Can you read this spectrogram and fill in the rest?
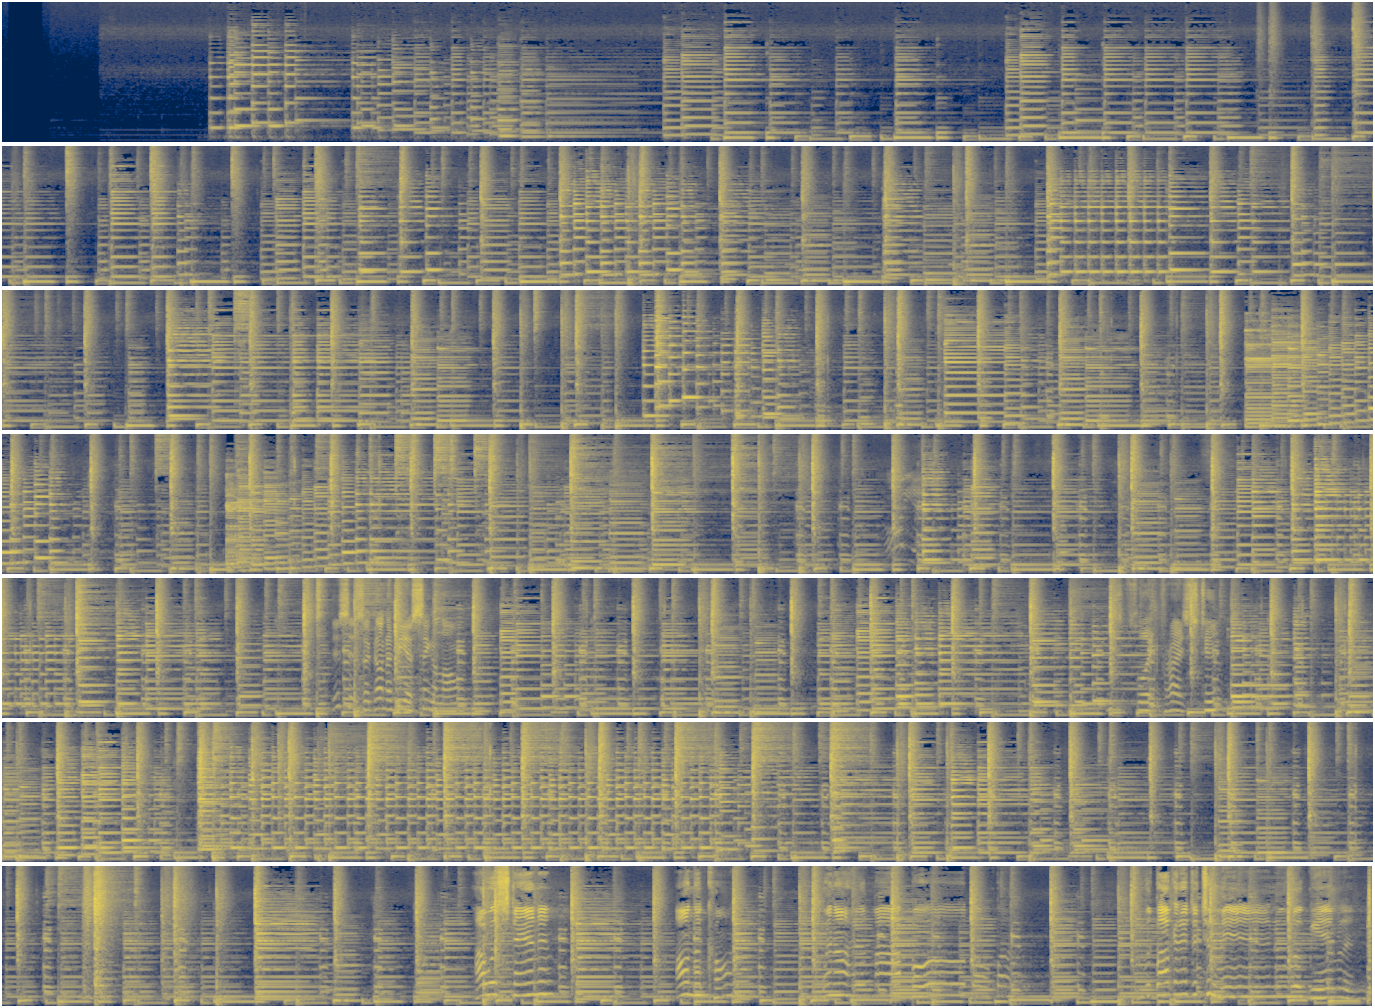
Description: from our session at The Musicians’ Union Hall: Stagger Lee – The San Francisco Medicine Ball Band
